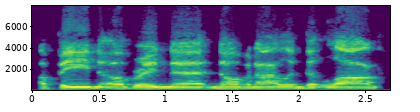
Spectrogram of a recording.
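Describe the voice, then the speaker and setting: A man's voice: lowish voice, monotone, a little fast, a bit bright, slight background noise. A young man, a footballer, giving casual answers in a radio interview. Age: young adult.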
